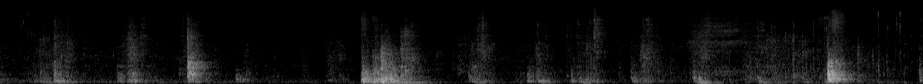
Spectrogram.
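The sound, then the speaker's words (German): Thumps and knocks of a window being shut against incoming rain, a series of irregular bumps and a louder clunk near the middle, with faint rustling between, no speech. “Ich muss mal ganz schnell mein Fenster zumachen, weil es reinregnet.”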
